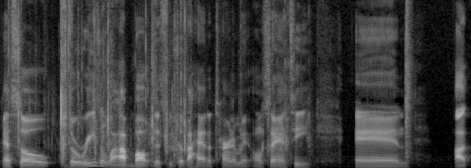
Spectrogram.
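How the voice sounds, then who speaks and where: Low-voiced, congested man chatting casually. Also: normal speed, a little hiss or hum. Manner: chatty and rambling, with lots of "like" and "so". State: congested, talking through his nose. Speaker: fishing channel host. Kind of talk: casual unboxing vlog.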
